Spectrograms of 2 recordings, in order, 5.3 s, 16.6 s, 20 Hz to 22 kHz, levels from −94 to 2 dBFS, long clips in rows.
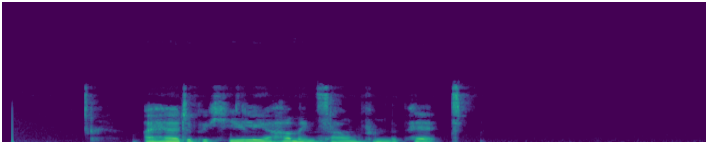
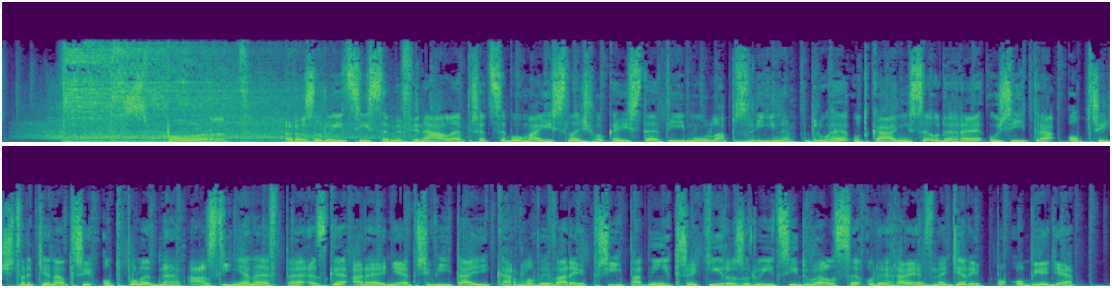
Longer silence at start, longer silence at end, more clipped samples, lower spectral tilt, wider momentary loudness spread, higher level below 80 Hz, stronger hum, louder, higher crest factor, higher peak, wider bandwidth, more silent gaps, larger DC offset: first, 0.65 s vs 0.1 s; first, 1.85 s vs 0 s; neither; first, -5.5 dB/octave vs -4 dB/octave; first, 13 LU vs 4 LU; second, -74 dBFS vs -26 dBFS; neither; second, -33 LUFS vs -17 LUFS; first, 20 dB vs 14 dB; second, -14 dBFS vs -2 dBFS; second, 9.4 kHz vs 16.5 kHz; neither; neither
